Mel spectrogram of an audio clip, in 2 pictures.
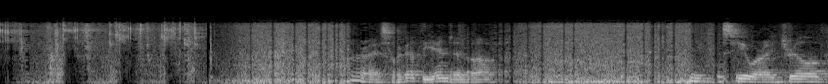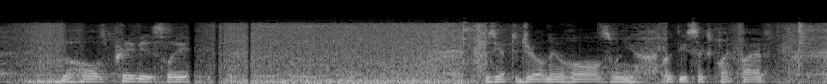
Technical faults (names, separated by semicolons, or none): gain pumping; repeated packet loss (robotic sound)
